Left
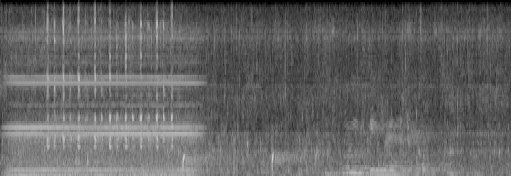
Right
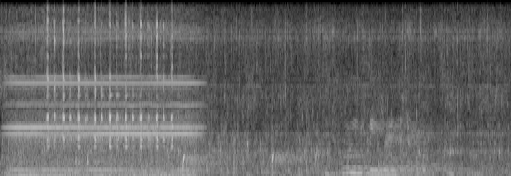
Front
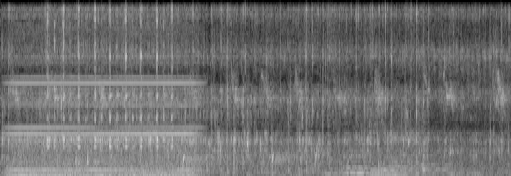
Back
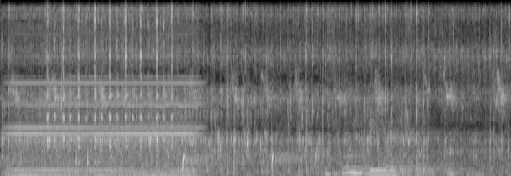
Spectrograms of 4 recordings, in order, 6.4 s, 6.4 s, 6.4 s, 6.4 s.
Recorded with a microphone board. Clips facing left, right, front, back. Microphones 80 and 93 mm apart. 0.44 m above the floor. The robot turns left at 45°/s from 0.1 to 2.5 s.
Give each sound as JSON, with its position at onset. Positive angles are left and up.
{"t": 0.6, "sound": "ticking", "azimuth_deg": 55, "distance_m": 0.6}
{"t": 2.3, "sound": "a pop", "azimuth_deg": 150, "distance_m": 1.2}
{"t": 4.0, "sound": "a woman speaking", "azimuth_deg": -175, "distance_m": 5.0}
